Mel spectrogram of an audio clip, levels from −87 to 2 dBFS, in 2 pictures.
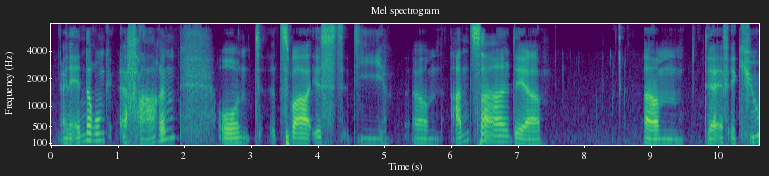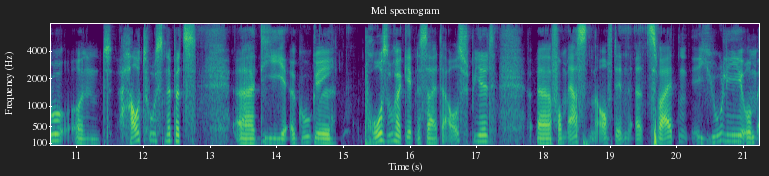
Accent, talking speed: German, 80 wpm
